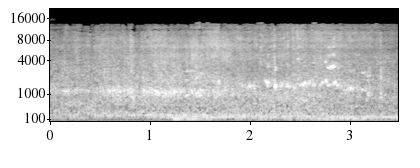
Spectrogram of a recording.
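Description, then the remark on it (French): Car tires screech and skid steadily as an engine revs hard, the vehicle pulling away fast. The squeal is loud, sustained for a few seconds with no voices. An SS car carrying Léon Blum and Jeanne Blum hurriedly leaving Buchenwald camp on the evening of 3 April 1945. “Ce soir-là, lui et Jeanne Blum sont embarqués par les SS dans une voiture.”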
